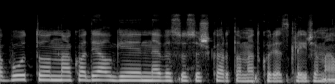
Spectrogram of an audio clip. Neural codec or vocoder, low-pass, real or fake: none; 10.8 kHz; real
